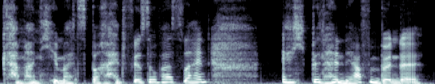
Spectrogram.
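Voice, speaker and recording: An actress playing a nervous, curious wife who narrates an intimate erotic audio drama in a soft, often whispering voice. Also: female voice, mid-range voice, normal speed, husky. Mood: nervous, expectant.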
